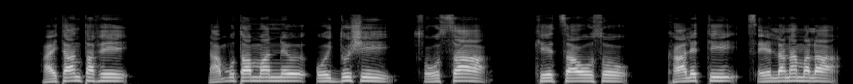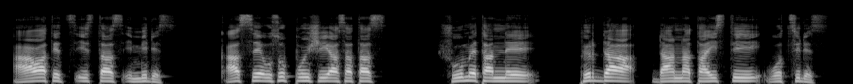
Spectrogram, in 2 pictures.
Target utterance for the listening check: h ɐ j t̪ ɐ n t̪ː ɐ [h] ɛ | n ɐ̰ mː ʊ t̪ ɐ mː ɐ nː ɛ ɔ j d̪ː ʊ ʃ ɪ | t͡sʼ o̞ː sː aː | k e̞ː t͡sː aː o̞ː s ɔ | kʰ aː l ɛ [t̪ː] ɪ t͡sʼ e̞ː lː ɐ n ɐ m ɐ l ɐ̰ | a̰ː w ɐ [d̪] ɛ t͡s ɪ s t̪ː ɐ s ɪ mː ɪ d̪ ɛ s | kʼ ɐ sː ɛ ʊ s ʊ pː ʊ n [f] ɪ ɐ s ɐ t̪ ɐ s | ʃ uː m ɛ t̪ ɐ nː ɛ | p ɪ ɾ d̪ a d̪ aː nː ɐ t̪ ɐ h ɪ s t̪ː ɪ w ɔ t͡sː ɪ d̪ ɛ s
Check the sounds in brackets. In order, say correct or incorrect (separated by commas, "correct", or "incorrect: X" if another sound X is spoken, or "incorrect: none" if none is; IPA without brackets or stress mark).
incorrect: f, correct, incorrect: t̪, incorrect: ʃ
